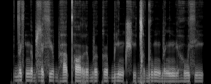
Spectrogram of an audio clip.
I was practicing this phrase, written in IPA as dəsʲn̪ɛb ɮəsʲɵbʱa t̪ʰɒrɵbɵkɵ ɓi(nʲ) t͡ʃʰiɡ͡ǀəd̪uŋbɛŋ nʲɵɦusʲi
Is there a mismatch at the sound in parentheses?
no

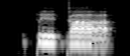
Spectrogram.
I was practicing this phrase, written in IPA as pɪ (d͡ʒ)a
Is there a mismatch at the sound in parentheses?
yes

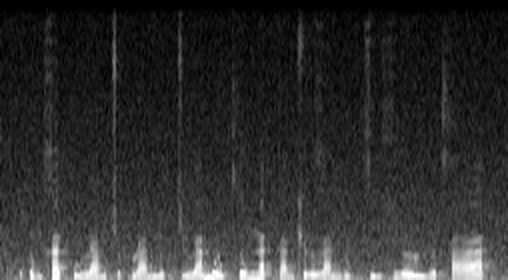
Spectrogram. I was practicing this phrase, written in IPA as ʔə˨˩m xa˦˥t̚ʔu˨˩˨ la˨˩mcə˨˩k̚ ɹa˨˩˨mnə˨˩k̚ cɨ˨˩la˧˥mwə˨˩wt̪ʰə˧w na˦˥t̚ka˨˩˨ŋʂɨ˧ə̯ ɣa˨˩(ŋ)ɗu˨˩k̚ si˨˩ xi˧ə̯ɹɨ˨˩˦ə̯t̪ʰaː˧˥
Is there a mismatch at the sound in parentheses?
no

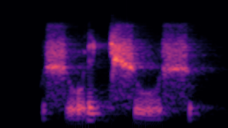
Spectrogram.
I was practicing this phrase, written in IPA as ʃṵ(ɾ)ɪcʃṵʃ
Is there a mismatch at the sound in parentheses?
no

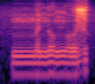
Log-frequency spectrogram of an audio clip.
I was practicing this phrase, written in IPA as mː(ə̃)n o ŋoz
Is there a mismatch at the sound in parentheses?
yes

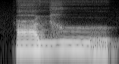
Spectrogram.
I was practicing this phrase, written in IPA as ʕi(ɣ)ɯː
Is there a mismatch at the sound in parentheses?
no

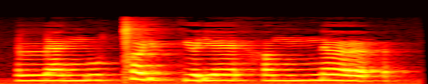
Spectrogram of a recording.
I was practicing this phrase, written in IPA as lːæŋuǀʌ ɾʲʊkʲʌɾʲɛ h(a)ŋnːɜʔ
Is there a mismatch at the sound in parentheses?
yes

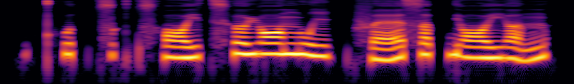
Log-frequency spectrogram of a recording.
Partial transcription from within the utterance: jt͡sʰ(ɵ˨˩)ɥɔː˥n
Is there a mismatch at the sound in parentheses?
yes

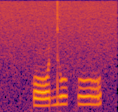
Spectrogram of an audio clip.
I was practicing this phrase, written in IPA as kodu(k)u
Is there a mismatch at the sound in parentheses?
no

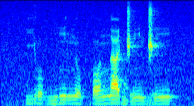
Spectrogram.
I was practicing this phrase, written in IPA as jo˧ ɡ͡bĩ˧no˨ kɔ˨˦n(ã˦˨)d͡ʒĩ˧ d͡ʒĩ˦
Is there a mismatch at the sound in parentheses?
yes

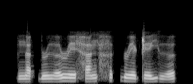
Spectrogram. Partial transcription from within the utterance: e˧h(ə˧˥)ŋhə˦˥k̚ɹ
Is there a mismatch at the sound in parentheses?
yes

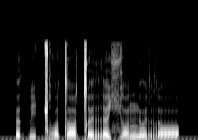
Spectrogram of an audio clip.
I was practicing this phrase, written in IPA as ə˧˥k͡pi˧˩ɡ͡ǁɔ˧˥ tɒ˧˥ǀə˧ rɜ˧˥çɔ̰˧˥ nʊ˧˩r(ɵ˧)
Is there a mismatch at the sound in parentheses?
yes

